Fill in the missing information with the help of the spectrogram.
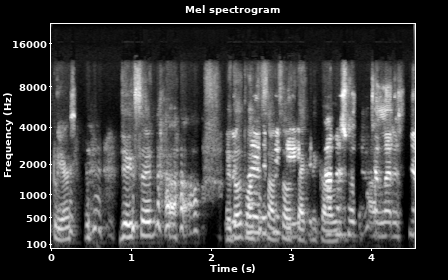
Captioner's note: laughs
